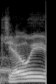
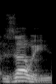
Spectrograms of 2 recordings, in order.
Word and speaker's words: Zoe: Uh, is it Joey or Zoe? Zoe. Zoe with a Z.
